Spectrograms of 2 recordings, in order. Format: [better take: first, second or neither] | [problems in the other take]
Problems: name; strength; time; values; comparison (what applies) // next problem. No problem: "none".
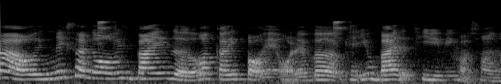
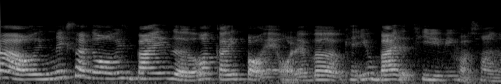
second | background sound (Tambourine); 18 dB below the speech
